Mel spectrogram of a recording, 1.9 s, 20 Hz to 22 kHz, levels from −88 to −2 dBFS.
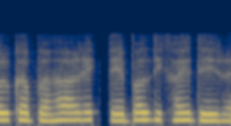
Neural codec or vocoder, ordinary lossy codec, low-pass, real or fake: codec, 16 kHz in and 24 kHz out, 0.6 kbps, FocalCodec, streaming, 2048 codes; MP3, 64 kbps; 7.2 kHz; fake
